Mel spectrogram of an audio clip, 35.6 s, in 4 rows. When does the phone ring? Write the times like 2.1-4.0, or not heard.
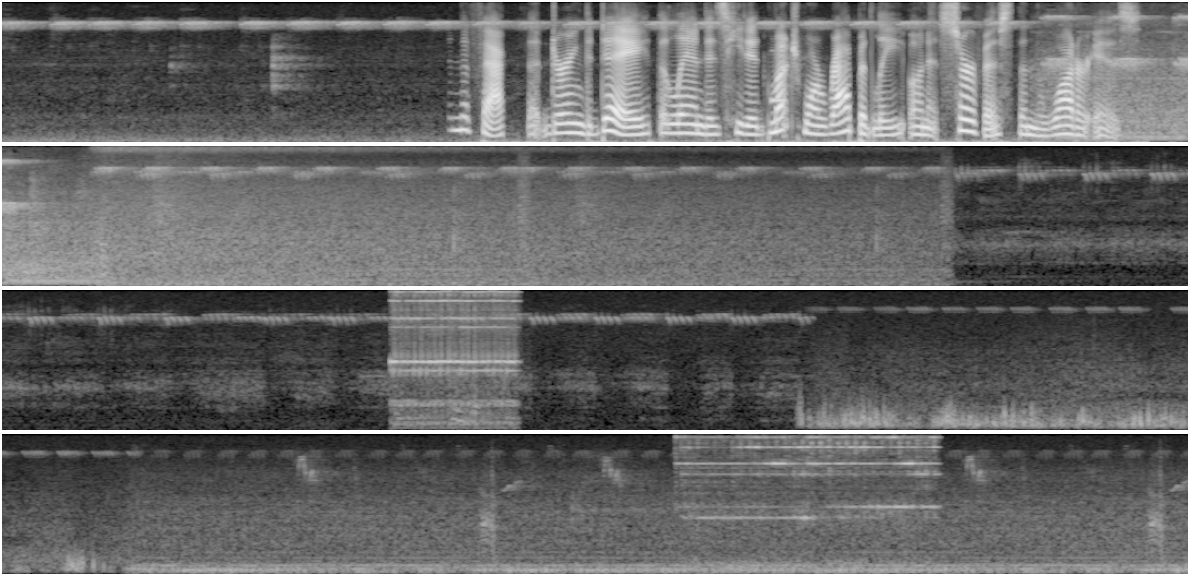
5.5-6.0, 20.7-21.7, 31.7-33.8.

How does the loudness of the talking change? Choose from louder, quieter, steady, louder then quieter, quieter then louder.
steady.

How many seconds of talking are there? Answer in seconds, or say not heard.
5 s.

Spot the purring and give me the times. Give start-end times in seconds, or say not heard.
not heard.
